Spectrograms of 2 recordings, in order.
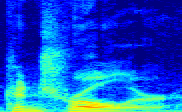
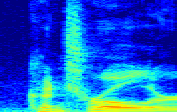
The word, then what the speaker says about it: comptroller: now first of all it's spelled comptroller but you pronounce it controller i think it's got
